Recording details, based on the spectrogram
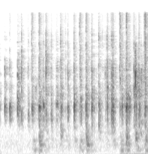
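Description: Rapid, steady computer keyboard typing, close and fairly quiet, a continuous run of light key clicks with no voices over it.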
